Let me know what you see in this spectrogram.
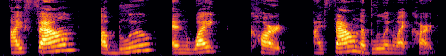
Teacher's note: the word and is being reduced just cut off that final d sound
